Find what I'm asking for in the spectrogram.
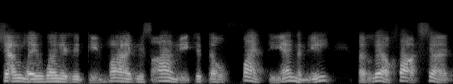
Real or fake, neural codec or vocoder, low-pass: fake; codec, 16 kHz, 0.5 kbps, FreqCodec, smaller model; 7.2 kHz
